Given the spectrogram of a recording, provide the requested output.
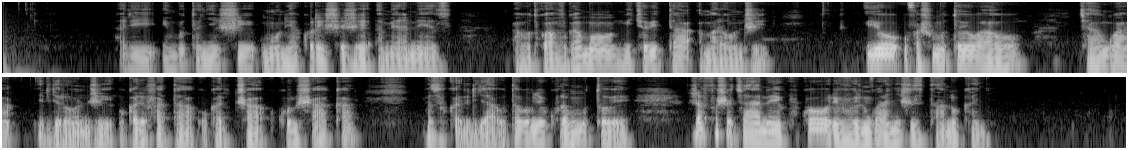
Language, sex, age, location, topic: Kinyarwanda, male, 18-24, Huye, health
